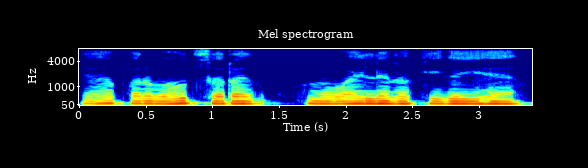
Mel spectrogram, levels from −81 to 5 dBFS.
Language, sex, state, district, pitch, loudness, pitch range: Hindi, male, Jharkhand, Deoghar, 125 Hz, -15 LUFS, 120-130 Hz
